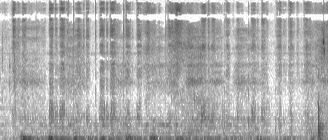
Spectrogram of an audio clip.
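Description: Wooden pencil scratching on paper in many short strokes as a sketch is drawn, with a low rumble underneath from about half a second in.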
